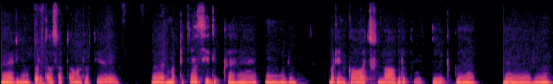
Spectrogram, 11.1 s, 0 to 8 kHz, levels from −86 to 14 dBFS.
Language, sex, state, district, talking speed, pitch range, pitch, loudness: Rajasthani, female, Rajasthan, Nagaur, 120 wpm, 195-205 Hz, 205 Hz, -19 LUFS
